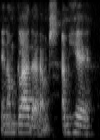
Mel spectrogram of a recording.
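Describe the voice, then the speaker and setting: A woman with a Nigerian accent speaks over a video call, her voice low and slightly gravelly. She tells her story conversationally, pausing on fillers and restarting sentences as she goes. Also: little pitch movement, crowd noise, rough recording. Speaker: guest entrepreneur. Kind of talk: casual video-call interview.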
